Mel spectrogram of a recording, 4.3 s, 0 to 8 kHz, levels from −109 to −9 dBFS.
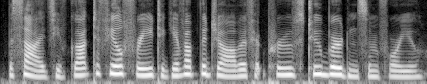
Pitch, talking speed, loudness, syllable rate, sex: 200 Hz, 255 wpm, -18 LUFS, 6.1 syllables/s, female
